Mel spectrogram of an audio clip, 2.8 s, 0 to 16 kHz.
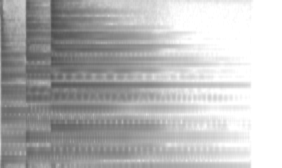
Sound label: Bb 5th A; Bb5/A arpeggiated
